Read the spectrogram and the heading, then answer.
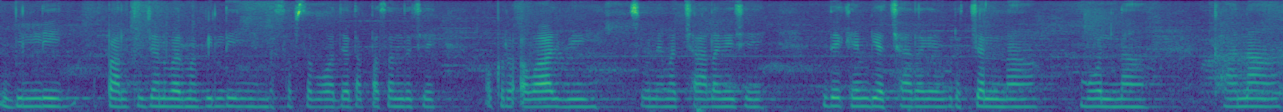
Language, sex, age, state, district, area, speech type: Maithili, female, 18-30, Bihar, Purnia, rural, spontaneous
